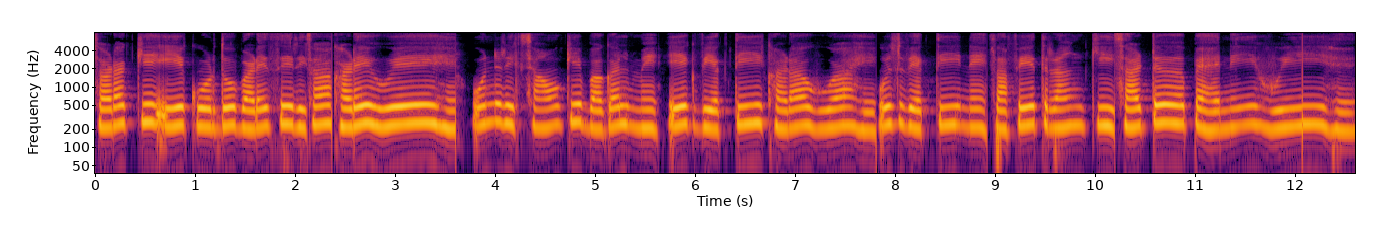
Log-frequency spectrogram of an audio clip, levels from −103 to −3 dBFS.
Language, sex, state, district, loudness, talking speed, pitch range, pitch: Hindi, female, Maharashtra, Sindhudurg, -23 LUFS, 145 wpm, 215-240 Hz, 230 Hz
